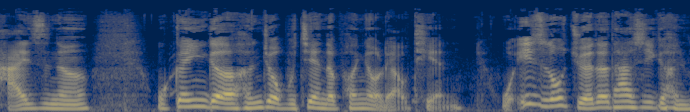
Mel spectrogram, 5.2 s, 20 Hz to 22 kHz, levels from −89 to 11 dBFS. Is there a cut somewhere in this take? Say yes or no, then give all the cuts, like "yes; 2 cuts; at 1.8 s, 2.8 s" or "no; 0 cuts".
no; 0 cuts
